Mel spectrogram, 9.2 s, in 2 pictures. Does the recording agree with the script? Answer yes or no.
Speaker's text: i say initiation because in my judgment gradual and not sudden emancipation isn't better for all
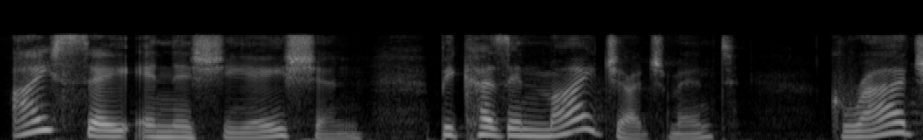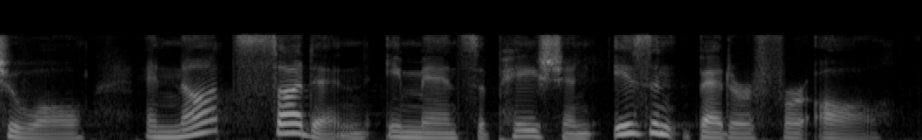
yes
